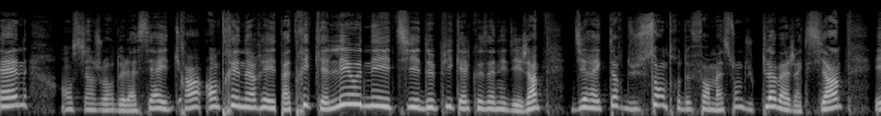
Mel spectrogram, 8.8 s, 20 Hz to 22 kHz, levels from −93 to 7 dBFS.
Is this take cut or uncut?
cut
